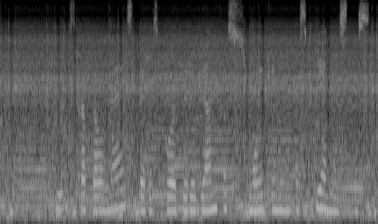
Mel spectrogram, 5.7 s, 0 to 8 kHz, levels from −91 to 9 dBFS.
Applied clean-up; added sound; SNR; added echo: none; Guitar; 3 dB; none.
